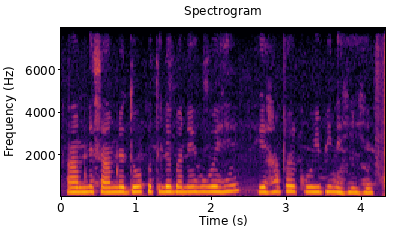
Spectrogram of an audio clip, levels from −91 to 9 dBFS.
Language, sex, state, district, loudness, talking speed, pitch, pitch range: Hindi, female, Madhya Pradesh, Bhopal, -15 LUFS, 165 wpm, 250 Hz, 240-255 Hz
